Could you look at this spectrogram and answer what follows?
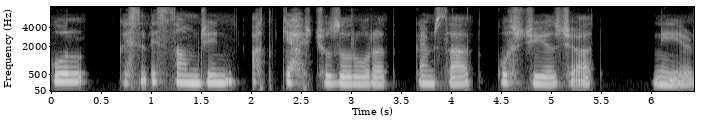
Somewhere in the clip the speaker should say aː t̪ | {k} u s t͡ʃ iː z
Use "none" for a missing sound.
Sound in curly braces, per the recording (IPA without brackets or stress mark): k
